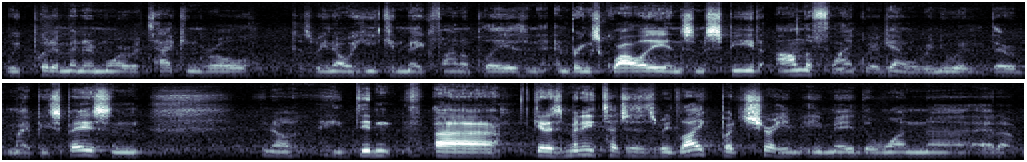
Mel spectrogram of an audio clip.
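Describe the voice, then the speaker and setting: A man in his forties, a head coach answering post-game questions at reporters' handheld mics, talking in a measured, earnest way with many restarts. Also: mid-range voice, level tone, noisy background. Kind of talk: post-game press interview. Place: press backdrop area, indoors. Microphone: handheld reporter mics held close.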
